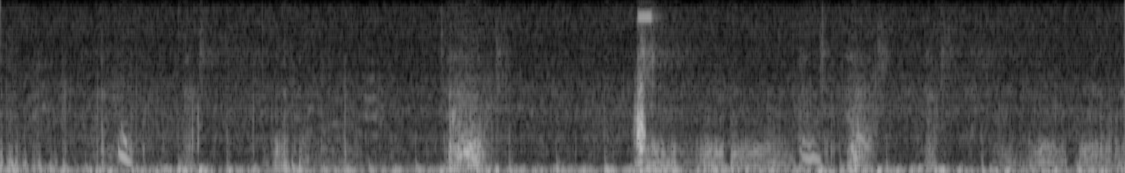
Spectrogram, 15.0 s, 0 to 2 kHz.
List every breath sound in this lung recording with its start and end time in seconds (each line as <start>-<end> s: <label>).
1.46-1.84 s: wheeze
9.26-11.07 s: wheeze
13.24-14.31 s: wheeze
